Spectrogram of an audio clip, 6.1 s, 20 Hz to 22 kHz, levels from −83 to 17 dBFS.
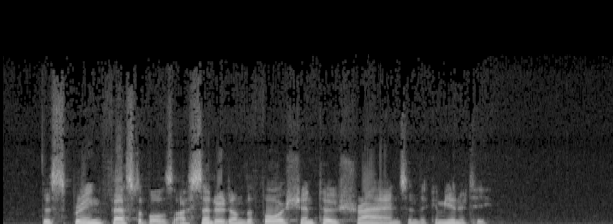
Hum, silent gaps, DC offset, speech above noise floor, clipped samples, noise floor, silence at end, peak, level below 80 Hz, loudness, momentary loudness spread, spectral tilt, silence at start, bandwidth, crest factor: none; none; under 0.1%; 38 dB; under 0.1%; -52 dBFS; 1.25 s; -2 dBFS; -44 dBFS; -14 LUFS; 8 LU; -5.5 dB/octave; 0.4 s; 16 kHz; 14 dB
